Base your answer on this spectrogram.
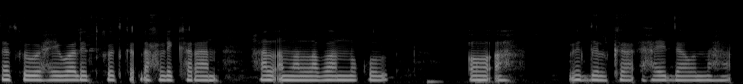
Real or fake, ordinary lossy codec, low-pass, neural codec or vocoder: real; none; 10.8 kHz; none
